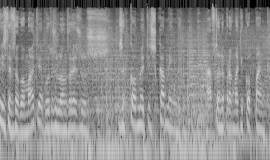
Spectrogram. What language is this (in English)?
Greek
